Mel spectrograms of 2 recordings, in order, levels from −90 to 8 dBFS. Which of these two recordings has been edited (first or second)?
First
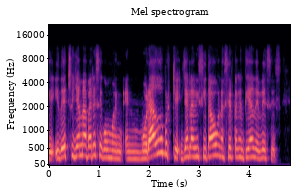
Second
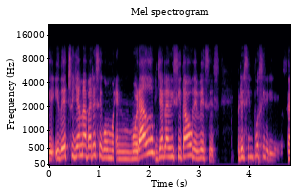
second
